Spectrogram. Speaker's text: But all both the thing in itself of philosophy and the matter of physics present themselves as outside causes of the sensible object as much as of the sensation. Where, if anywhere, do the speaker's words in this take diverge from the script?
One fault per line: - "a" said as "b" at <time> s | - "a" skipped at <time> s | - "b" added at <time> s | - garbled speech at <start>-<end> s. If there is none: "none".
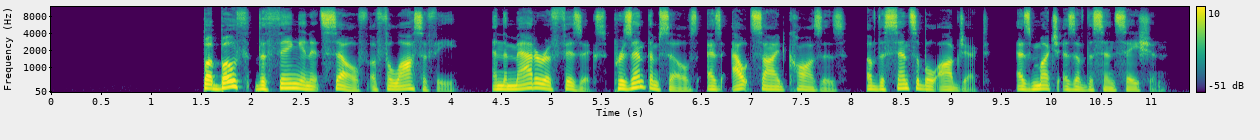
- "all" skipped at 1.7 s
